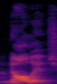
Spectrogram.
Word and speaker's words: knowledge: นั่น เอง นะ ครับ คำ นี้ ก็ ออก เสียง ยาก หน่อย เพราะ ว่า มัน ลง ท้าย ด้วย เสียง ด เด็ก แล้ว ก็ จาน ด้วย นะ ครับ แล้ว จาน ของ เรา ก็ ต้อง เพิ่ม เสียง ที่ ลำ คอ นิด นึง ด้วย นะ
